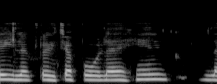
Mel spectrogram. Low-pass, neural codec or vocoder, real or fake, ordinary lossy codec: 7.2 kHz; codec, 16 kHz, 4.8 kbps, FACodec; fake; MP3, 32 kbps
